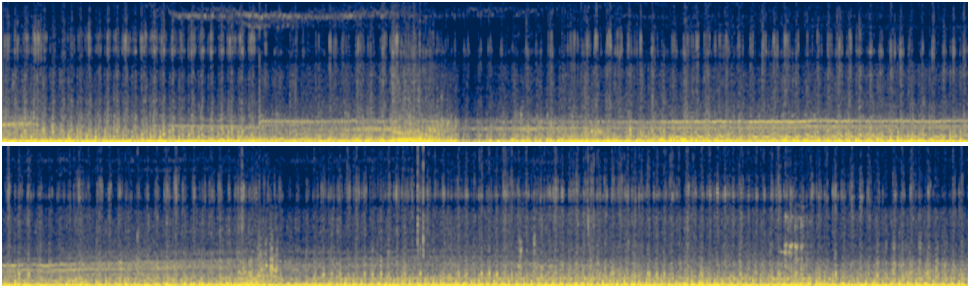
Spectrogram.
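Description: Hard wheels of an electric skateboard roll and rumble over paving slabs.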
